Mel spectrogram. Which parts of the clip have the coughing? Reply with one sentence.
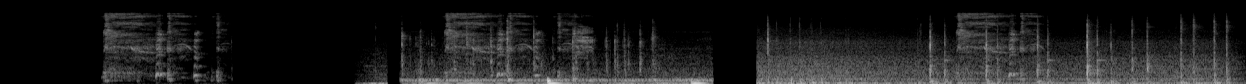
You can hear the coughing from 1.0 to 2.4 s, from 4.4 to 6.0 s and from 9.6 to 10.5 s.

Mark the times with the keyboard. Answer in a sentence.
You can hear the keyboard from 3.6 to 12.4 s.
